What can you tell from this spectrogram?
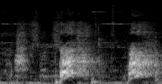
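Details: German Shepherd named Leo reacting to a tractor near the house, giving two loud, clipped barks about two-thirds of a second apart over quiet background rumble.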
